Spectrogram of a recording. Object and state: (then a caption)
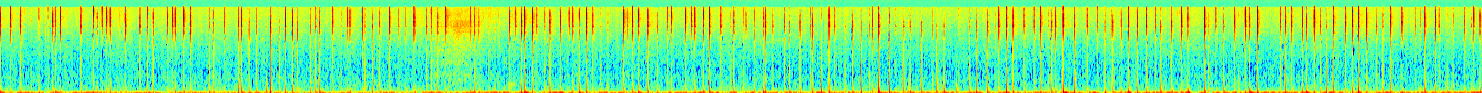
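Ceramic bowl tapped with fingernails. Long orange almond-shaped nails tap and scratch the outside of a small glossy blue bowl, likely ceramic, turned upside down so its hollow base faces up. The result is a quiet, steady stream of rapid, soft clicking taps and scratchy brushes with a low, dull body and almost no ring after each hit.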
